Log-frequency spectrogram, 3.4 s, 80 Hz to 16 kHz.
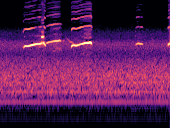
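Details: Osprey at a Montana nest in Hellgate Canyon, 24 August 2013, amid the stir over a fish delivery: two rising, thin whistles under half a second each, then quieter faint notes.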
